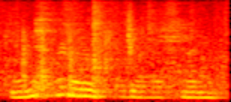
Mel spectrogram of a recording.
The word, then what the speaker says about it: Everroad: Everroad, EVERROAD, like road forever, ever road.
